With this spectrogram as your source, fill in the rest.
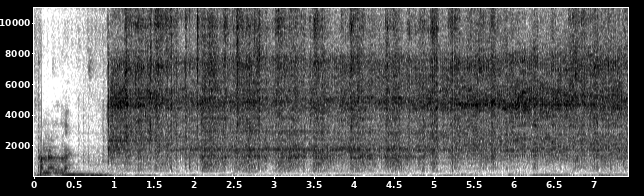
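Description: An electric shaver buzzes against stubble.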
